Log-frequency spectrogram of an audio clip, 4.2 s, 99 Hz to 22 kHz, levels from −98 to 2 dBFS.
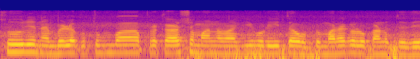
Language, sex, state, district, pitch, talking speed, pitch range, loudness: Kannada, female, Karnataka, Dakshina Kannada, 175 Hz, 115 wpm, 170-180 Hz, -16 LUFS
